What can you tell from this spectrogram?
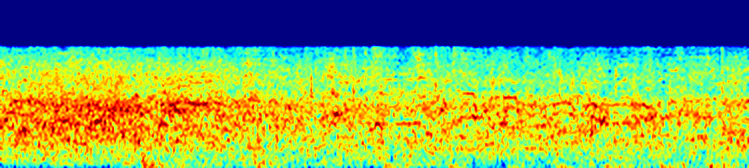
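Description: Large audience laughing steadily at a punchline.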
